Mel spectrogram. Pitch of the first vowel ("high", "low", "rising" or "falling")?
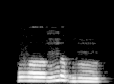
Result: low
